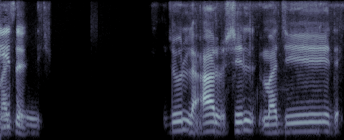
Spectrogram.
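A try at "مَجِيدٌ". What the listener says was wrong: মাশাআল্লাহ, মাশাআল্লাহ। চলেন, খুব সুন্দর পড়েছেন ভাই।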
